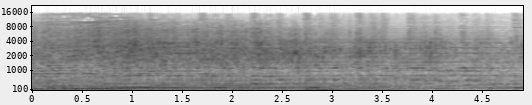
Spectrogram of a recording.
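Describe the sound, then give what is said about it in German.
A propeller airplane drones loudly and steadily overhead, its engine giving off a throbbing, buzzing hum that holds constant throughout without fading or building. “Das Flugzeug wurde erfunden.”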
